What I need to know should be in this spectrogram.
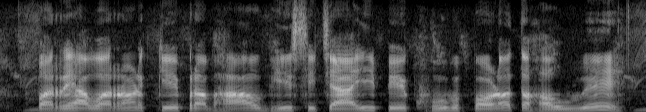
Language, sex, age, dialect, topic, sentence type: Bhojpuri, male, 18-24, Western, agriculture, statement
